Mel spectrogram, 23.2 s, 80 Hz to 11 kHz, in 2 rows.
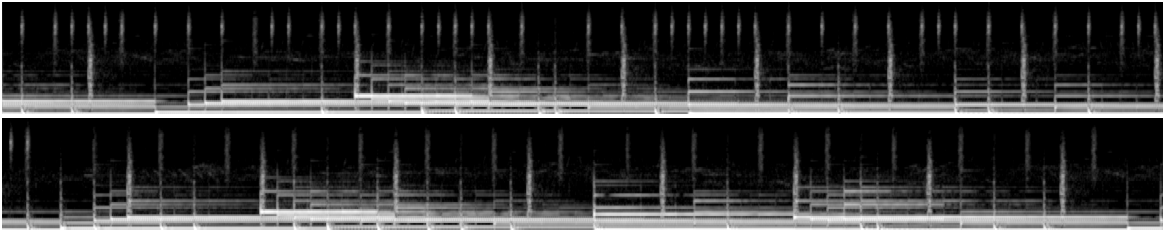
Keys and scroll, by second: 18.4 a.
